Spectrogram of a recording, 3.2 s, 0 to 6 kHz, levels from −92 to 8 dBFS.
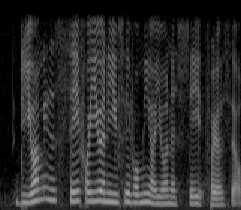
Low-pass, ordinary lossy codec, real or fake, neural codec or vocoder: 5.4 kHz; none; real; none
